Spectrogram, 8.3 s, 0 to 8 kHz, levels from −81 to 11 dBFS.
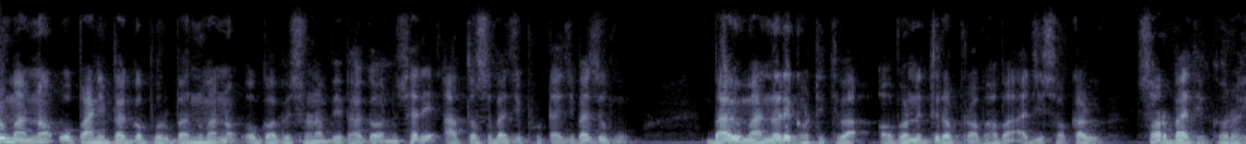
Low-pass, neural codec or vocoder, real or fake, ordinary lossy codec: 7.2 kHz; none; real; Opus, 32 kbps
